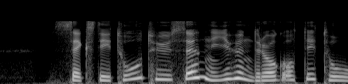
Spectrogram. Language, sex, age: Norwegian, female, 53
